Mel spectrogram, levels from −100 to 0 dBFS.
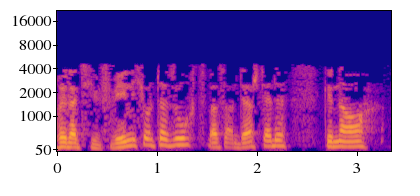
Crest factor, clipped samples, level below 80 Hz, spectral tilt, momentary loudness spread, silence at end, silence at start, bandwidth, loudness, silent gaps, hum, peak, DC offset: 18 dB; under 0.1%; -62 dBFS; -11 dB/octave; 7 LU; 0.2 s; 0 s; 4.8 kHz; -27 LUFS; none; none; -10 dBFS; under 0.1%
